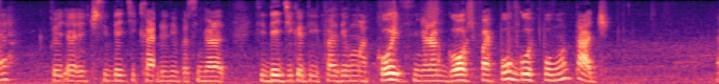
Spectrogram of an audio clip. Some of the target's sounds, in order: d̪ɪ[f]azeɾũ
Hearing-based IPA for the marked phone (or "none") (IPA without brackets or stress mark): f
